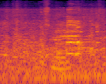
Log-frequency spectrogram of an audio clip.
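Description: A rooster among Banugon and pumpkin-cross fowl in Tabunok, Cebu lets out a crow partway through, over a noisy yard background with a voice faintly present.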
